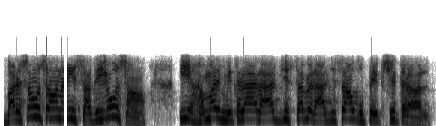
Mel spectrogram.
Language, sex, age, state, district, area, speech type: Maithili, male, 60+, Bihar, Saharsa, rural, conversation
